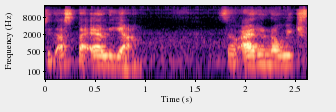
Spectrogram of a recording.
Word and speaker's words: paella: Yeah, in the Philippines, we pronounce that with a hard L.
